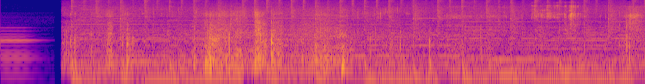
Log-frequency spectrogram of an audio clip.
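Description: Background music ends, a short gap follows, and then close-up handling noise begins about half a second in: a steady low rumble with irregular knocks and clothing rustles against the camera.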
